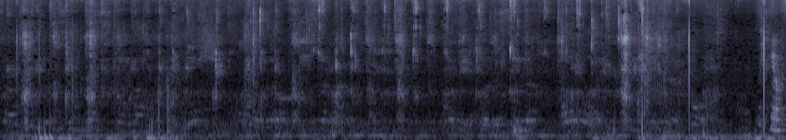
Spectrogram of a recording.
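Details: A male Sphynx kitten purrs in a steady, low rumbling drone while asking for food.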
